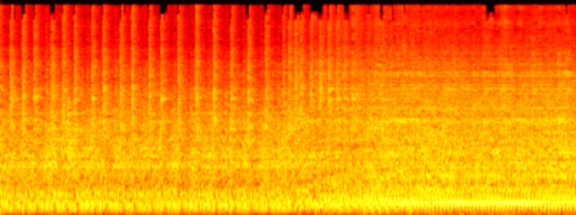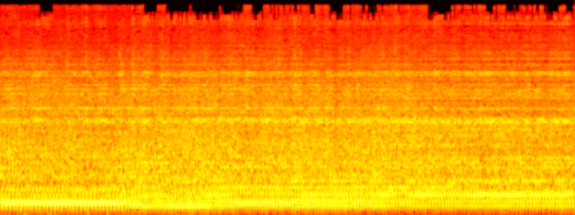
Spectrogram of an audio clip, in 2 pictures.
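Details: Used Craftsman rototiller after a repair with no replacement parts, choke on, a little throttle. It catches after a few seconds, then settles into a steady, even single-cylinder putter with no misses or knocks. It runs healthy.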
